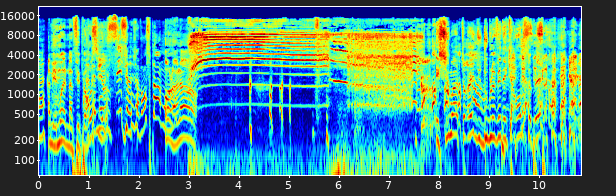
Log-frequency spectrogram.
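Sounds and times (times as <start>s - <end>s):
speech: 0.0s - 3.4s, 4.2s - 5.9s, 7.6s - 10.8s
frog distress scream: 3.0s - 7.9s
laughter: 4.2s - 6.2s, 7.5s - 10.8s.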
